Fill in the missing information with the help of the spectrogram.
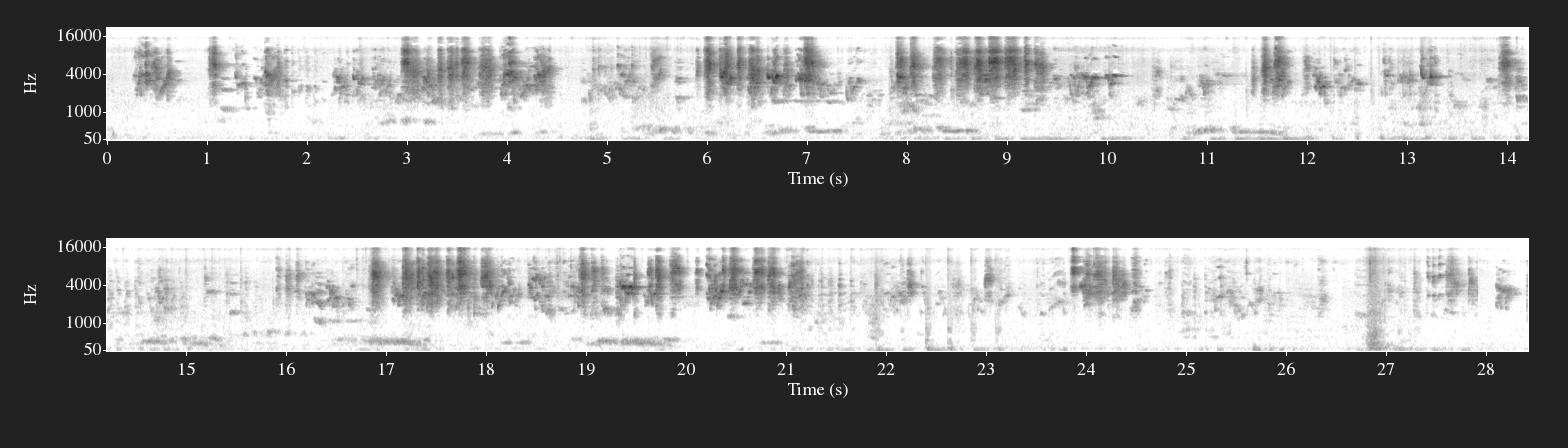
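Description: A flock of budgerigars chirping and chattering in bursts of a few seconds each, with short pauses between.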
